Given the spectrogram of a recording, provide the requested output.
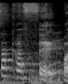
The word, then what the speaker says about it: Sakafet: It's Sakafet, but because fet is the part, is the word for party, not so much emphasis on the T. So you say Sakafet, like.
